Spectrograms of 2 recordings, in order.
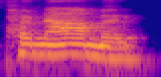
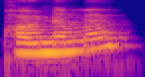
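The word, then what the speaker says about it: pounamu: then hear this difference what you often hear even on on tv sometimes is panamu can you hear the difference there ponamo panamu so it is a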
